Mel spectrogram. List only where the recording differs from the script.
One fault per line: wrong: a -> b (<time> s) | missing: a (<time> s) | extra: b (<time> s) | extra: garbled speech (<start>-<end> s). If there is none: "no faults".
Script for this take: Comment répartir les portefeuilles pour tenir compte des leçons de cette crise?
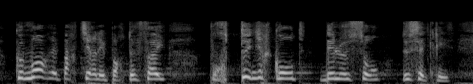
no faults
